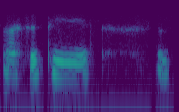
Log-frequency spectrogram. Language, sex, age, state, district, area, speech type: Kashmiri, female, 18-30, Jammu and Kashmir, Pulwama, rural, conversation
